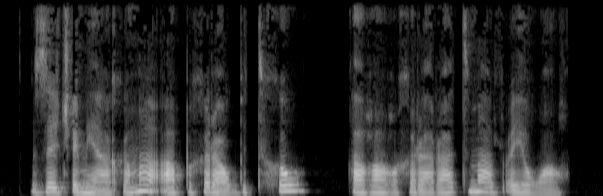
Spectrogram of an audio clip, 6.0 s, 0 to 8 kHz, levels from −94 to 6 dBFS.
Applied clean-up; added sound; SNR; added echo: none; none; none; none.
